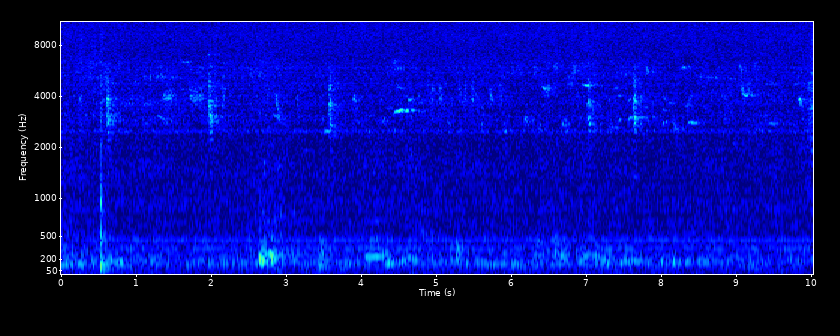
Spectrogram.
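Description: Faint recorded song of several bobolinks, played back in a room: a scatter of short, high, jumbled notes over a steady low hum.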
